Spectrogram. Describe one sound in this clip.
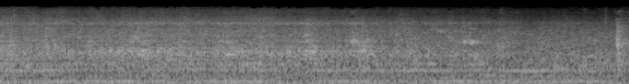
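A pallet jack's wheels rumble over concrete.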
